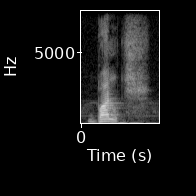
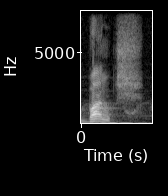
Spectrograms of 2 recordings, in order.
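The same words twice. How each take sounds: The two takes are said the same way.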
